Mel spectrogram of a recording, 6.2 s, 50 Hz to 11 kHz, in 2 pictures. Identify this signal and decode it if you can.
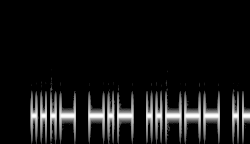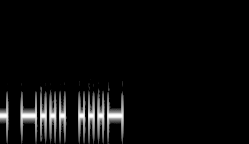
Morse code, heard as a keyed tone, about 20 wpm, 700 Hz. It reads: VK2ABV
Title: DXCC-100 Call Signs - 6 Characters - 20wpm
